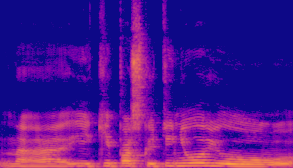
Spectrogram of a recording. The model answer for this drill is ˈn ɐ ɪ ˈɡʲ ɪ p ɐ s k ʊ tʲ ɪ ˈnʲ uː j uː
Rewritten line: ˈn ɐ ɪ ˈkʲ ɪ p ɐ s k ʊ tʲ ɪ ˈnʲ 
